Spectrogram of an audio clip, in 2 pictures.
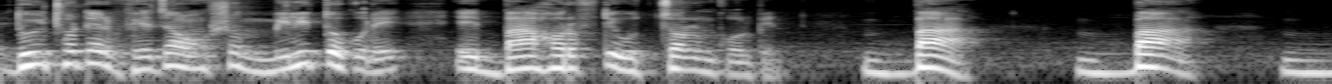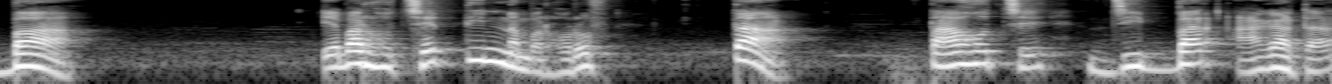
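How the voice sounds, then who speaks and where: Patient teacher drilling letter sounds. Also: mid-range voice. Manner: patient, repeats each letter sound several times to demonstrate; explains step by step in simple terms. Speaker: Quran recitation teacher. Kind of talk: pronunciation lesson.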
